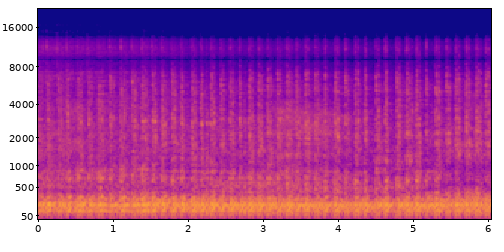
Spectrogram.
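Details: 1984 Chevrolet Monte Carlo SS dirt-track race car, small-block Chevy, on first start in 12–13 years with old plugs. Lumpy, uneven idle with a stumbling pulse of about four beats a second; rough-running, likely misfiring, possibly a cam.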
